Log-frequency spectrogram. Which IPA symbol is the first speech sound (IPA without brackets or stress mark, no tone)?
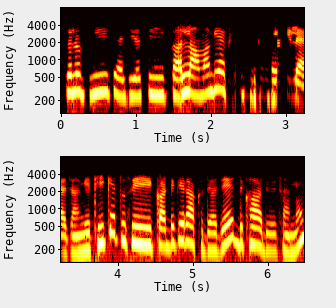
t͡ʃ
